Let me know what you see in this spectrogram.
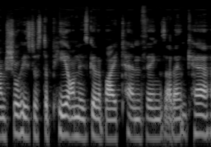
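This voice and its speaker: A woman speaks in a British accent at a fairly quick pace. Her tone is dark and mellow. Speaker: former oil trader and marketer. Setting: speaking from Cape Cod, remote call.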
